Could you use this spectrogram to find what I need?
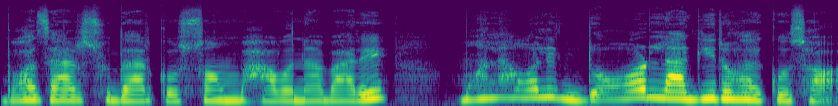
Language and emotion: Nepali, fearful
